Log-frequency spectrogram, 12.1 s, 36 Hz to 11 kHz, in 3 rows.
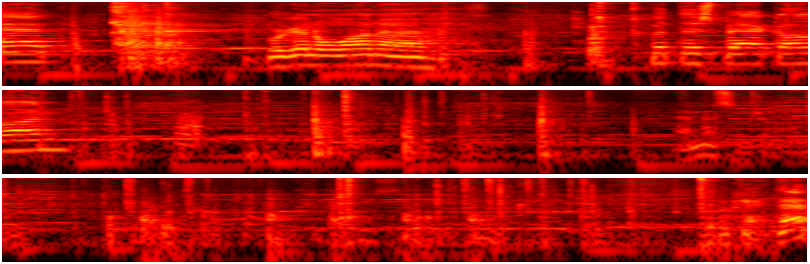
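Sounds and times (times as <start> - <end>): music: 0.0 - 12.0
metal clicks and knocks: 8.0 - 11.8.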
